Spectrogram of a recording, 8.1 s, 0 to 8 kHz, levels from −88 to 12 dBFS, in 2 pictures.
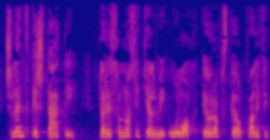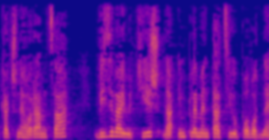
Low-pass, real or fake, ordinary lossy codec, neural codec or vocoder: none; real; none; none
